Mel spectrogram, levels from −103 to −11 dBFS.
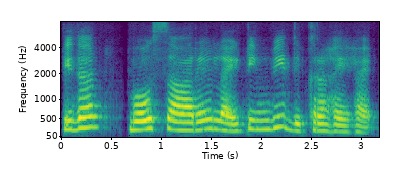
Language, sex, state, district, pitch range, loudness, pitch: Hindi, female, Telangana, Hyderabad, 190-245 Hz, -17 LUFS, 220 Hz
